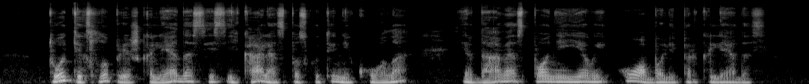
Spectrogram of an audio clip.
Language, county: Lithuanian, Alytus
